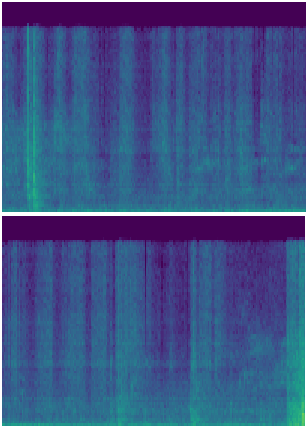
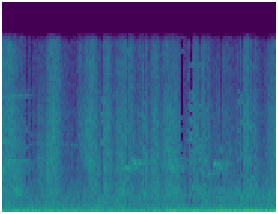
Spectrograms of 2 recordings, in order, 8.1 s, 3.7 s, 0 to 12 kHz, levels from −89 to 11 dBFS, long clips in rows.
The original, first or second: second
